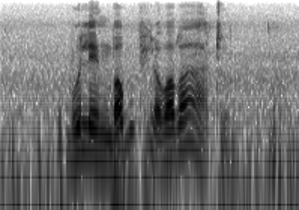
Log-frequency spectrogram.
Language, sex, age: Southern Sotho, male, 24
